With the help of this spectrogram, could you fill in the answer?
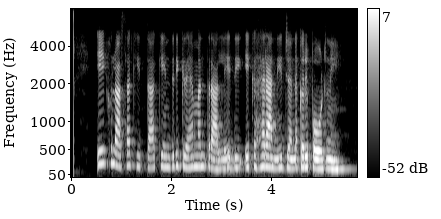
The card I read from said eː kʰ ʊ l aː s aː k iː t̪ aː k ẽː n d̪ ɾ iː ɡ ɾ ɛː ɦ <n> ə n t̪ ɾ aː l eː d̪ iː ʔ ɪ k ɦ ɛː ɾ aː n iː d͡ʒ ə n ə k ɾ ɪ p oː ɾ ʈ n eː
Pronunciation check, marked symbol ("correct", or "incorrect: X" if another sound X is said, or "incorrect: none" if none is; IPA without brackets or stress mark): incorrect: m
